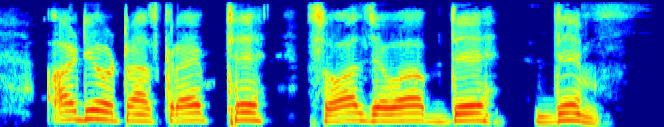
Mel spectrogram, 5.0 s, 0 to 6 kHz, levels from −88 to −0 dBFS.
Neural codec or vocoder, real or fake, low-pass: none; real; 5.4 kHz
